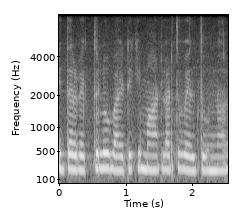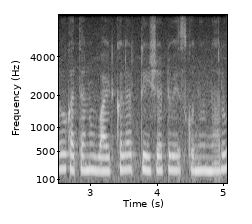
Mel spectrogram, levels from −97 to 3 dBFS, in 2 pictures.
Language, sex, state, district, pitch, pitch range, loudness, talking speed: Telugu, female, Andhra Pradesh, Sri Satya Sai, 210 Hz, 205-220 Hz, -14 LUFS, 155 wpm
